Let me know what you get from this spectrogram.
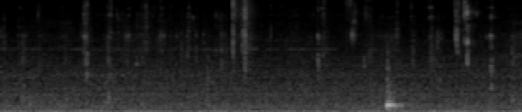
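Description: Close-miked chewing and wet mouth sounds of people eating soft baked spaghetti squash with chicken and melted cheese, with small clicks and smacks. A brief, louder low thump about four seconds in.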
